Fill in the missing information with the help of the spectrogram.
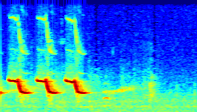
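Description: A myna gives three loud, harsh whistled notes, each sliding downward, in quick succession about a third of a second apart, followed by softer faint calls.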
